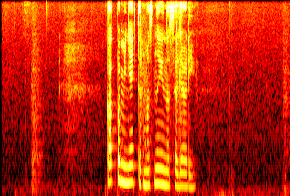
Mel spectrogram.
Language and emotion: Russian, neutral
